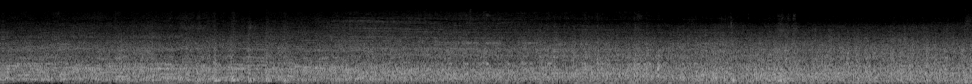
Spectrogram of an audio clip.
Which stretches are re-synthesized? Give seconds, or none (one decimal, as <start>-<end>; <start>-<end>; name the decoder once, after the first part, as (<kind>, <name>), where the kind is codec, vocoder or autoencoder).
0.0-3.3 (codec, SNAC)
